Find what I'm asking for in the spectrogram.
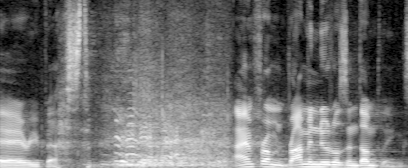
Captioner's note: audience laughing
